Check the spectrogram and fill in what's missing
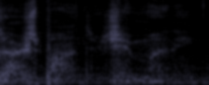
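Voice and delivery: unvoiced conspiratorial whisper. Real, not acted. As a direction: whisper it behind a hand. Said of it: "Why are you whispering?".

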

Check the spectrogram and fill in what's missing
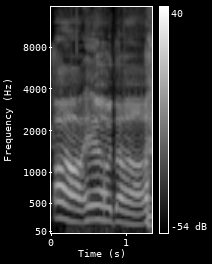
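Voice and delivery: slow laughing hell no; laughing disbelief. Real, not acted. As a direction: drag it out while laughing.

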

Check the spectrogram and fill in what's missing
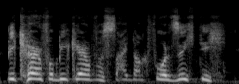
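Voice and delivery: high, anxious bartender pleading to be careful; worried bartender. Retold or imitated. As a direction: voice the fretting barman warning him off. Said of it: "the bartender's going".

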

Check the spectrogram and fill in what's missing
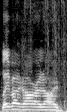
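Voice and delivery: loud shout at attackers; real angry shout; yell. Real, not acted. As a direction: bark it out to protect the car. Yelling at attackers in game.

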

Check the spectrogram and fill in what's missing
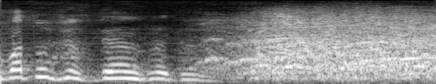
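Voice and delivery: slow, laid-back demo of the vato dance; cool vato dance. Shown as a demonstration. Comic shows the crowd how vatos dance, slow and cool. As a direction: drag it out, too cool to hurry.

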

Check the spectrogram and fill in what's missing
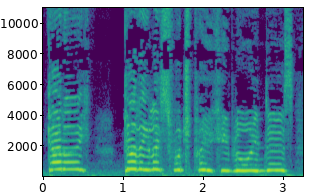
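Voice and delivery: very high, loud, hammed-up Peaky Blinders accent; overemphasized terrible accent. Teasing partner Gary, in an overemphasized Peaky Blinders accent. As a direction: squeal it in a wildly exaggerated bad accent. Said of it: "I overemphasize it on purpose".

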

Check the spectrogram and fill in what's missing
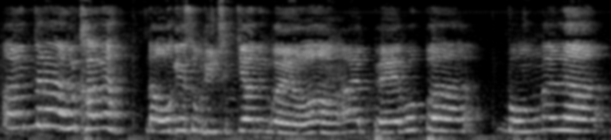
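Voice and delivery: hammed-up grumble of a hungry, tired crowd; whiny grumbling. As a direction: whine it out, dragging the last words. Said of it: "막 짜증내고 불평하고 막 원망했어요".

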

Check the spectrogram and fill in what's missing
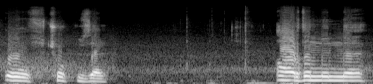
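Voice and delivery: usual speaking voice

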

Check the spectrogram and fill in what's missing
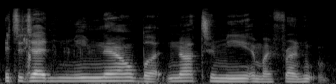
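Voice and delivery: normal talking voice

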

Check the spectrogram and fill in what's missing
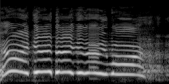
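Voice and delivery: high, hammed-up whiny wail with a laugh; mock tantrum. Jesus mimicking the preacher's meltdown, hammed-up whine. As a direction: wail it like a kid throwing a fit. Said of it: "You started kicking and screaming".

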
